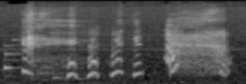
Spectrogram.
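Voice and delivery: a quick cheerful giggle; bright giggle. Acted. Yoimiya giggles brightly before leaving the smiths. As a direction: laugh as you wrap up the visit.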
